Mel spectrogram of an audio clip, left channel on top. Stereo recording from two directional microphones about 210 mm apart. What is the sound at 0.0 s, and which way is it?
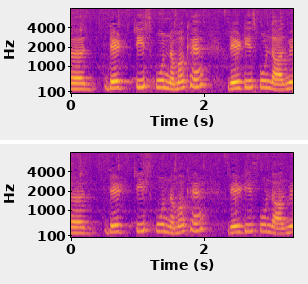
Speech, 45° left (ahead or behind).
